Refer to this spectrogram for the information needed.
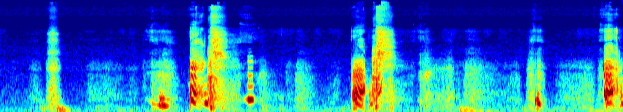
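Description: A rapid run of forceful sneezes, about five or six in six seconds, with snorting breaths between them.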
